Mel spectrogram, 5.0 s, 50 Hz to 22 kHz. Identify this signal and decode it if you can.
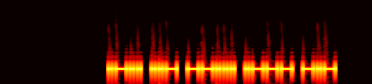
Morse code, heard as a keyed tone, about 25 wpm, 700 Hz. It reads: LU7JK
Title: DXCC-100 Call Signs - 5 Characters - Repeated 2x - 25wpm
